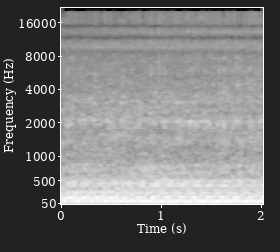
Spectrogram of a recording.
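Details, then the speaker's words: 1965 Cadillac Coupe DeVille V8 after rebuild, timing 8° advance, no exhaust fitted, spark plugs re-gapped: steady low even idle, still shaking slightly but popping gone; normal idle. "Still shaking a little bit, but no more weird popping noises. Much better."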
